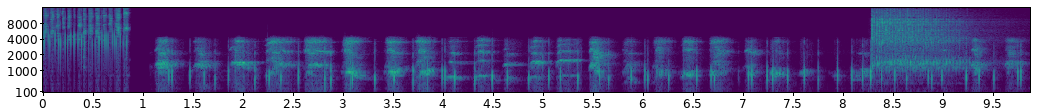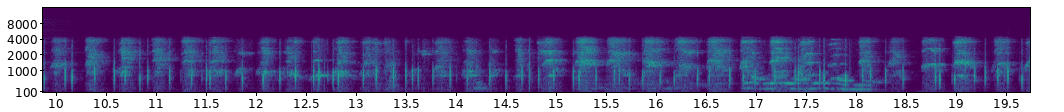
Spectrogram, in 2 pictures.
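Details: Stray puppy that wandered in late at night and was taken in, crying nonstop in Dauin, Negros Oriental, Philippines; rapid run of short, tonal, harmonic yelps repeated many times per second, with a brief burst of noise partway through.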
